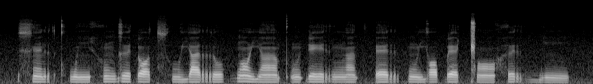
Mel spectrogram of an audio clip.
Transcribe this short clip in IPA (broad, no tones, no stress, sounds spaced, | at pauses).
x ɛ̃ r kʰ w ĩ h ũ ɡ ɘ ɗ ɔ t͡sʰ u j a r o ɡ͡b ɔ̃ j ã pʼ ũ ɗ e r ŋ ã t͡sʼ ɛ r p ũ j ɔ ɓ ɛ ǁ ɔ̃ h ɘ r ɡ͡b ĩ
